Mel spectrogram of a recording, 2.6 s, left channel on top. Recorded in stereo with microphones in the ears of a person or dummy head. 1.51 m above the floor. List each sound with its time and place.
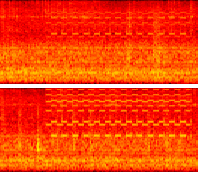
0.6 s a ringtone: 50° right (ahead or behind)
